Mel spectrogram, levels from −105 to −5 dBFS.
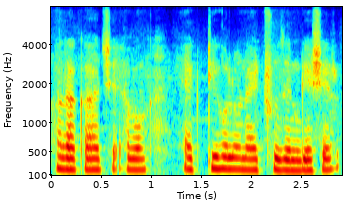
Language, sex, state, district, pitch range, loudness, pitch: Bengali, male, Tripura, West Tripura, 185-200 Hz, -18 LUFS, 190 Hz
